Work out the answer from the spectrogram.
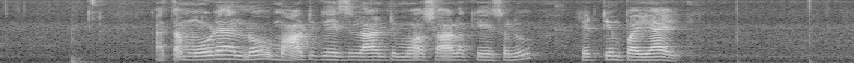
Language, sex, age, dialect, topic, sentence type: Telugu, female, 18-24, Central/Coastal, banking, statement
